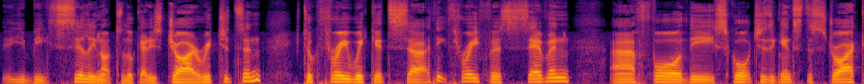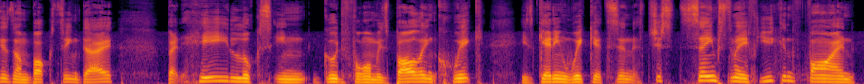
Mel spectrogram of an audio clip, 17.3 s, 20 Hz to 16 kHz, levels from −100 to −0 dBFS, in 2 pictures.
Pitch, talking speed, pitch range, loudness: 125 Hz, 180 wpm, 115-140 Hz, -24 LUFS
